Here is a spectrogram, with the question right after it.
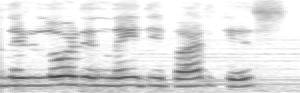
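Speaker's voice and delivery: ordinary talk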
